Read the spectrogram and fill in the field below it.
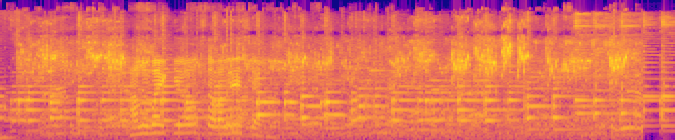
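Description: Caged birds at the Putia Bazar bird market in Shibpur, Narsingdi chirp and tweet steadily in a busy, overlapping chorus, with people talking throughout.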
